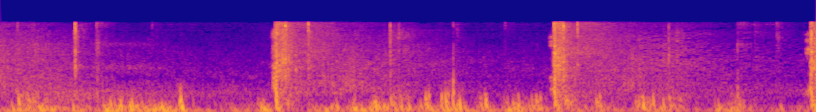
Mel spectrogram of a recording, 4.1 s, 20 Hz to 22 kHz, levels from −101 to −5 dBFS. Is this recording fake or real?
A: real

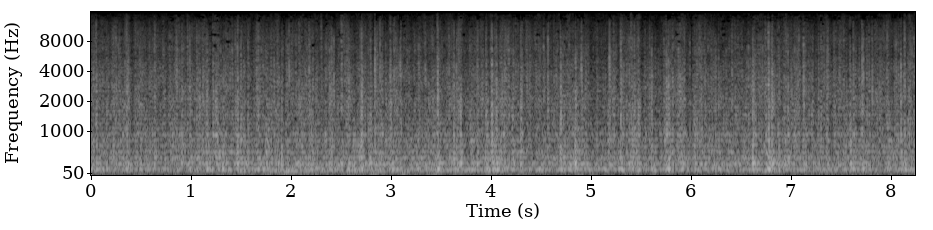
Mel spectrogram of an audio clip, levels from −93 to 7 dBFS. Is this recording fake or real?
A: real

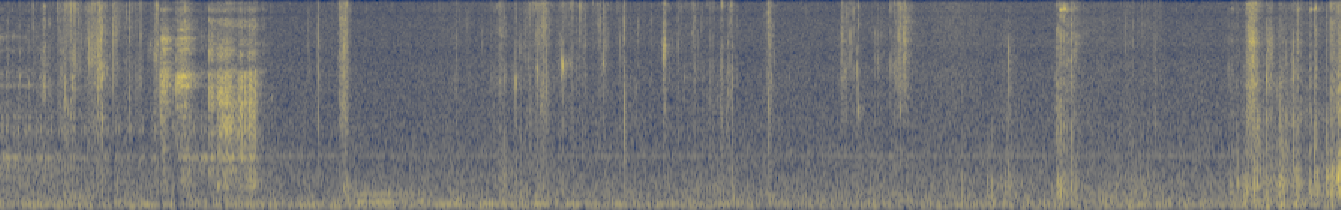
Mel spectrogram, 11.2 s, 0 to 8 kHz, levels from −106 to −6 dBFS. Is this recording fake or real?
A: real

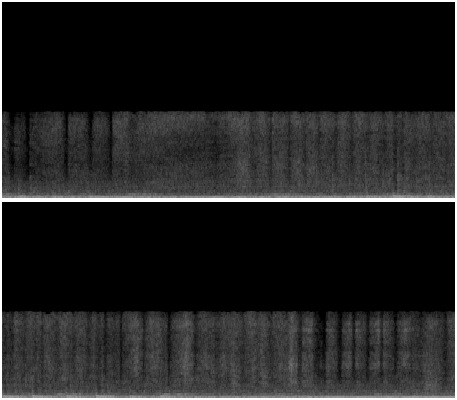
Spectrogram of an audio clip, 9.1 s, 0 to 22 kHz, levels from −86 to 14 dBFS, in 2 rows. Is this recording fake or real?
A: real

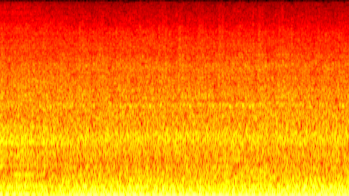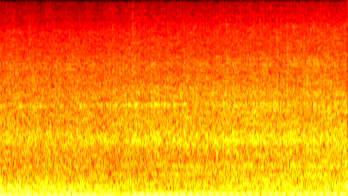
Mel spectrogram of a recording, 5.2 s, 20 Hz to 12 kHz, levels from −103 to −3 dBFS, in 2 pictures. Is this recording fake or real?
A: real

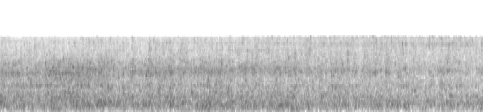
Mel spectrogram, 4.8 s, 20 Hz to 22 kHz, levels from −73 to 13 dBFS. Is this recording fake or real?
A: fake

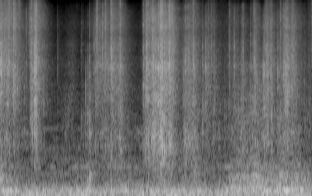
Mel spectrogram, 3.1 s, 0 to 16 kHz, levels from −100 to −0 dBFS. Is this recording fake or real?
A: fake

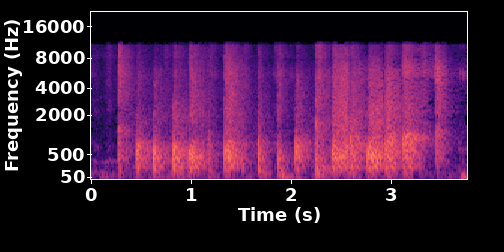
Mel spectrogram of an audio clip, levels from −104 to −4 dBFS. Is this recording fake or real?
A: real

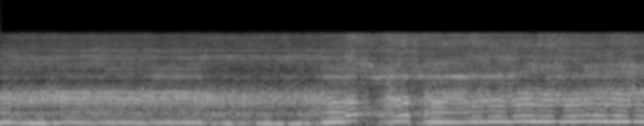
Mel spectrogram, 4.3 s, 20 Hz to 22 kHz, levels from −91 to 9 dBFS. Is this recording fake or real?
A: fake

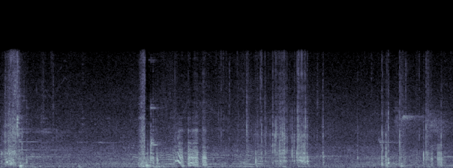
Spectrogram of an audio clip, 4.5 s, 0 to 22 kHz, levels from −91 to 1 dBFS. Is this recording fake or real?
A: real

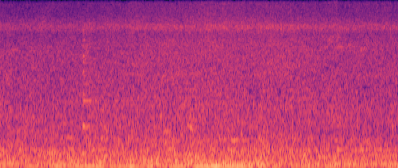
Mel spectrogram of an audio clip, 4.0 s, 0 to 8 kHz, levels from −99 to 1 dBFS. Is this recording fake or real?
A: real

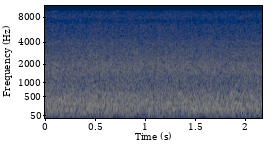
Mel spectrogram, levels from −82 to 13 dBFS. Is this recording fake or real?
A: fake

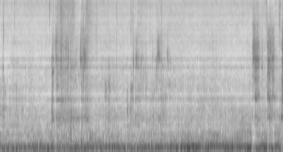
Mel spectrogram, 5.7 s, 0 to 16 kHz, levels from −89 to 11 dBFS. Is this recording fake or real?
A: fake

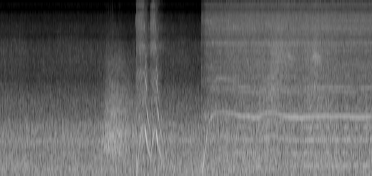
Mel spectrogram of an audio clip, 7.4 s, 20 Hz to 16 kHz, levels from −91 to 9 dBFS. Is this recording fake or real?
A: real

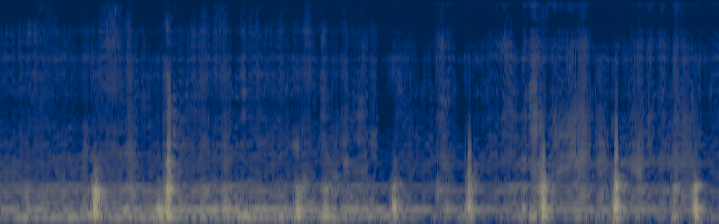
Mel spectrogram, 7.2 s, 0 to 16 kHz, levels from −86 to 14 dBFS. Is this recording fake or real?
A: fake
